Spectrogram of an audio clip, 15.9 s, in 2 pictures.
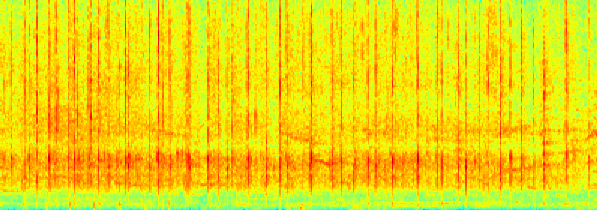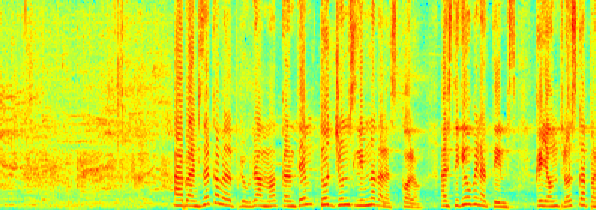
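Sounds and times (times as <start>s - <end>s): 
audience applause: 0.0s - 10.2s
speech: 10.4s - 15.9s.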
